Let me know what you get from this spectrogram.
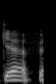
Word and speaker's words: gif: It's a really effective gif in a lot of situations. And yes, I do say it with a hard G.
